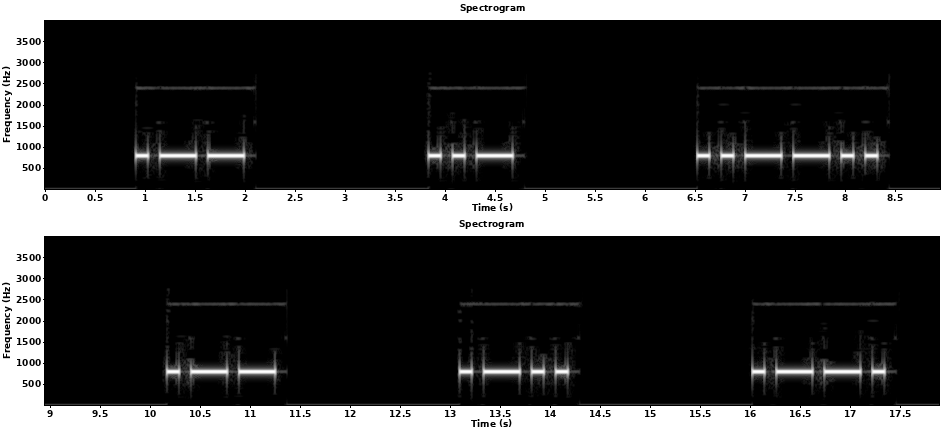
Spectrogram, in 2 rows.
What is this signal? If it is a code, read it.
Morse code, heard as a keyed tone, about 10 wpm, 800 Hz. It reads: W U ? W L P
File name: ct2idw / exerc8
